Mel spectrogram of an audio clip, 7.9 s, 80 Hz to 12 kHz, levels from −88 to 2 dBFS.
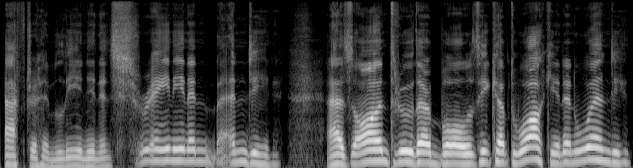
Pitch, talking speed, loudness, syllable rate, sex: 150 Hz, 130 wpm, -18 LUFS, 3.3 syllables/s, male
